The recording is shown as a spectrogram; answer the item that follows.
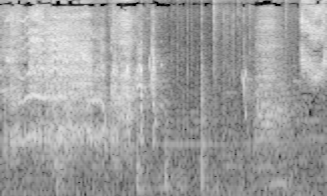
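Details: Captive-bred female galah chick from a Japanese breeder, being hand-fed, giving loud, harsh, rasping begging squawks in a near-continuous stream, with short breaks and clicks near the end.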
